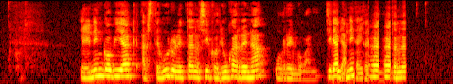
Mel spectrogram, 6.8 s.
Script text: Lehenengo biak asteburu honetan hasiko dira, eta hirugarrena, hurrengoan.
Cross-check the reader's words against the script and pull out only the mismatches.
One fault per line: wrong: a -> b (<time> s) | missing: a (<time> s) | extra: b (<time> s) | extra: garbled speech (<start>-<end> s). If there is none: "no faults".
missing: dira eta (3.3 s)
extra: garbled speech (4.9-6.1 s)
